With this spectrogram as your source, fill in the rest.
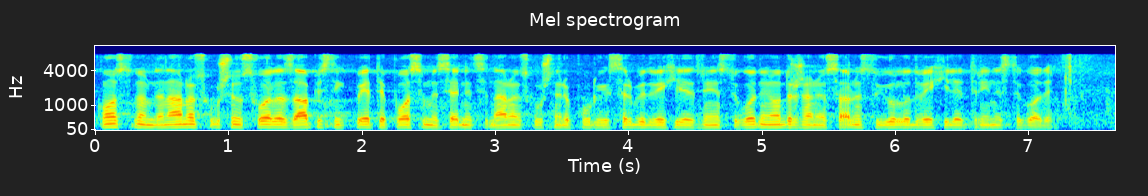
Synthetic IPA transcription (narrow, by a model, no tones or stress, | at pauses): ko̞nst̪at̪ujemd̪anaːɾo̞d̪nskupʃt̪inausʋo̞jilˠazaːpisnikpeːt̪epo̞sebnese̞d̪mit̪senaːɾod̪neskupʃt̪iɲneɾepublikesr̩bijed̪ʋexiʎad̪et̪ɾiːneːst̪oɡo̞d̪ineo̞d̪r̩ʒanojosa̰mneːst̪oɡjuːlˠad̪ʋeexiʎad̪et̪ɾiːnest̪eɡo̞d̪ine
